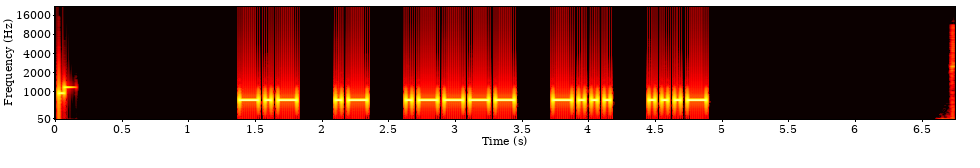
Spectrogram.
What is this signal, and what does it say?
Morse code, heard as a keyed tone, about 25 wpm, spaced as for 18 wpm, 700 Hz. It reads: KA1BV
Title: USA Call Signs - 5 Characters - 2x Character Spacing - 25wpm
